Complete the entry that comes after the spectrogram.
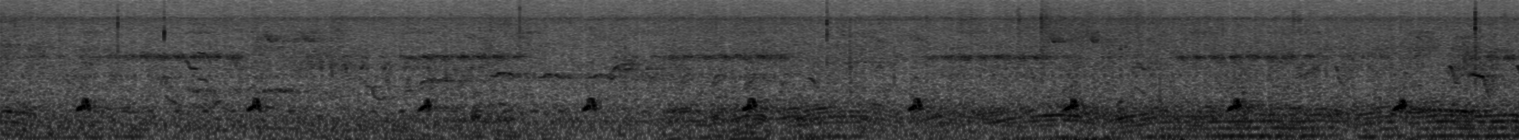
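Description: Faint birdsong: a short rising call repeated about once a second, with a high pulsing trill that comes and goes, over a low steady hum.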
